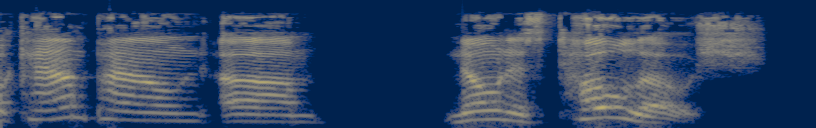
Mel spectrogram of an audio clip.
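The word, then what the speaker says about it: toloache: there was also a compound um known as tolosh it's spelled t-o-l-o-a-c-h-e and that was a plant native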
